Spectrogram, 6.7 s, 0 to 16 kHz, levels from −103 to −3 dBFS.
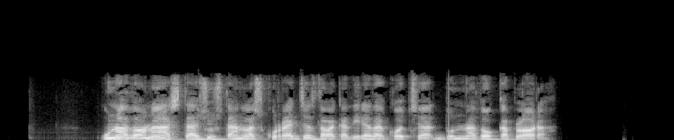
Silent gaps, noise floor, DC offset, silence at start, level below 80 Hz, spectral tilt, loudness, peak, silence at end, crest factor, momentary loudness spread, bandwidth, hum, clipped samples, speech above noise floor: none; -68 dBFS; under 0.1%; 1 s; -54 dBFS; -6 dB/octave; -17 LUFS; 0 dBFS; 1.3 s; 18 dB; 8 LU; 7.6 kHz; none; under 0.1%; 51 dB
